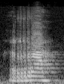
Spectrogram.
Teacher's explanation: on fait vibrer la langue sur le palais.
